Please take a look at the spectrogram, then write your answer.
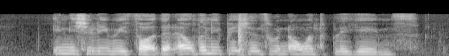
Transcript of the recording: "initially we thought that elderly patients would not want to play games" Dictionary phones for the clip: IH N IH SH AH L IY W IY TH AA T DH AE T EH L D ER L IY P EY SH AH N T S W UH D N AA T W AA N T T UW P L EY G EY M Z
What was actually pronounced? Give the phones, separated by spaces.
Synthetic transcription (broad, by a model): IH N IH SH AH L IY W IY TH AA T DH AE T EH L D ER L IY P EY SH AH N T S W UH D N AA T W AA N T T UW P L EY G EY M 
